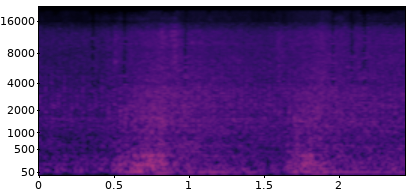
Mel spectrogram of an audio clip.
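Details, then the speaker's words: Citroen DS3 salvage car with a bent, collapsed engine mount being pushed off, before mount replacement: low rumbling engine note swelling with each throttle blip, the vibration noise heard inside the cabin. "this one is being pushed off so this one should start all that vibration noise inside which I probably start up and let you hear it and then we'll do a comparison afterwards foreign like a rumbling noise and as you go up here"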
